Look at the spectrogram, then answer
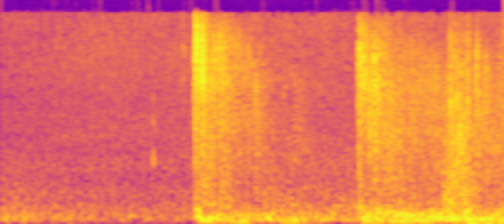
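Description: Tank cannon shots in the video game World of Tanks, with an Emil II in play: two heavy booms about a second apart, each ringing out in a long rumbling tail over a low steady background.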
